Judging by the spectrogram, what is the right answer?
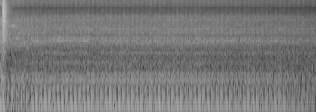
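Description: A motorcycle engine idling steadily with an even, rapid pulsing beat, growing slightly quieter near the end.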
